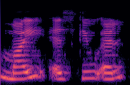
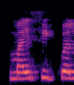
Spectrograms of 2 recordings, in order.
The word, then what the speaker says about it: MySQL: database management system और इसको हम माय एसक्यूएल प्रोनाउंस करते हैं माय सीक्वल नहीं कहते जबकि एसक्यूएल को हम सीक्वल पढ़ते हैं ठीक है लेकिन माय एसक्यूएल को हम माय एसक्यूएल ही पढ़ते हैं फिर हम देखते हैं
